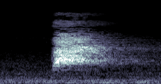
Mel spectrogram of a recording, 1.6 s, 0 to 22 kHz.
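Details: Ezo red fox screaming in a parking lot in Sapporo, Japan, at about 2:30 am on 11 June 2021: a single harsh, hoarse shriek lasting about half a second and fading away, over quiet background.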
